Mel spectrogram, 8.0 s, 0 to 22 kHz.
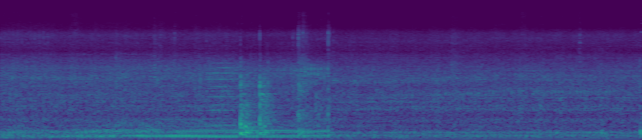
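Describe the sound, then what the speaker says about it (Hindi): Metal wrench work on the body nuts of a washing machine motor: a steady mechanical whir, then a short cluster of close clanks and scrapes, with no talk. "ये जो 3 नट हैं सबसे पहले हम ये खोलेंगे।"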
